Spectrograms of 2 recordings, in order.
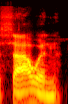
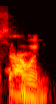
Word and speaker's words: Samhain: And then the other one I got is from I got off Etsy from Tarot by Seven, and this is the Samhain Lenormand, and this one is it's on linen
